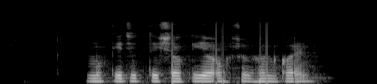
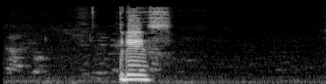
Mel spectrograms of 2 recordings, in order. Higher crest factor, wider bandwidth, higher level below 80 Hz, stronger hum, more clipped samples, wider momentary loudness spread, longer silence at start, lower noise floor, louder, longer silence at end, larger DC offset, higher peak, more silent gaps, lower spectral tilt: about the same, 18 dB vs 18 dB; second, 7.8 kHz vs 16.5 kHz; about the same, -52 dBFS vs -54 dBFS; neither; neither; second, 7 LU vs 27 LU; first, 0.85 s vs 0.1 s; first, -73 dBFS vs -50 dBFS; second, -24 LUFS vs -11 LUFS; second, 0.6 s vs 1.55 s; neither; second, -6 dBFS vs 0 dBFS; neither; first, -7 dB/octave vs -2 dB/octave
